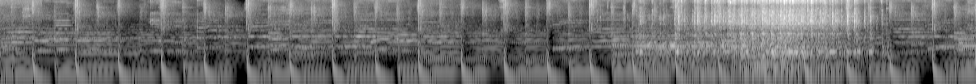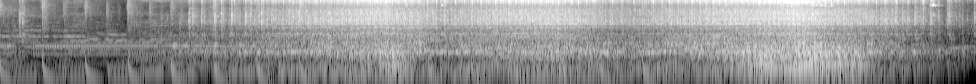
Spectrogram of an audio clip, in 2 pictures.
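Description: A sewing machine stitches a coverlet repair in rapid rhythmic bursts, stopping and restarting, then running longer continuous stretches that grow louder toward the end.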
